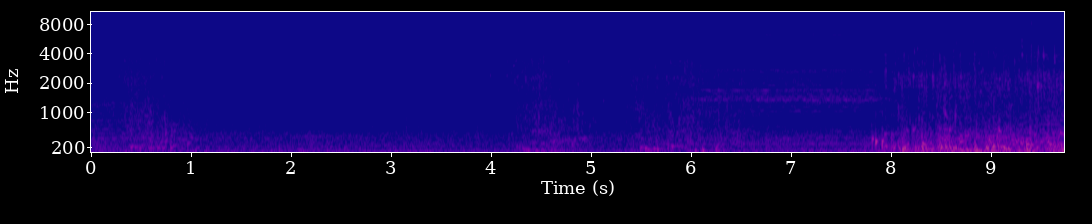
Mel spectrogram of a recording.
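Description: Bubbles gurgle up through water.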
